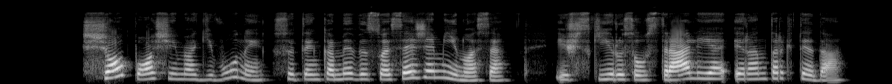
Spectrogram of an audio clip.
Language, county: Lithuanian, Utena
